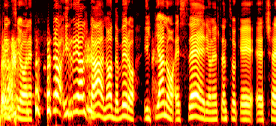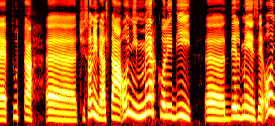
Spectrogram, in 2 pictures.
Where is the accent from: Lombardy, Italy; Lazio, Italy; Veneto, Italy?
Lazio, Italy; Rome; Io da romana devo dire che ogni volta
